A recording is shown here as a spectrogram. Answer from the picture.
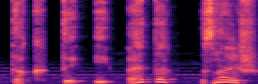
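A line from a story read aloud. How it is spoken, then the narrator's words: Astonished breath. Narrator (Russian): изумленно выдохнул я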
